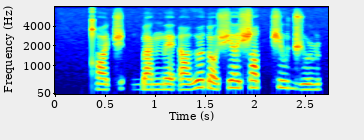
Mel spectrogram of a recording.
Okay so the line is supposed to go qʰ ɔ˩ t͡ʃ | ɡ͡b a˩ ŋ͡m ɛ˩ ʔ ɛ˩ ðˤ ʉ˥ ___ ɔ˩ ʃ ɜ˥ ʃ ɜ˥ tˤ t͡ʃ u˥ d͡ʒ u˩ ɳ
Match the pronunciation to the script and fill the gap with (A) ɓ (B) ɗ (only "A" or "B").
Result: B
